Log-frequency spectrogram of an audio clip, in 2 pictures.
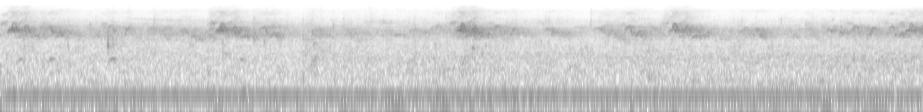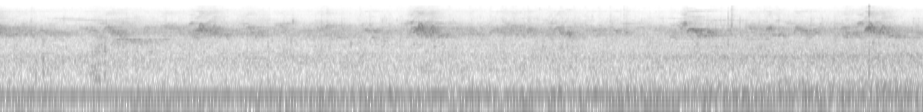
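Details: Variable oystercatcher with a chick in New Zealand, giving sharp high piping notes repeated irregularly about every two seconds, some louder than others, over a steady low hum throughout.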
